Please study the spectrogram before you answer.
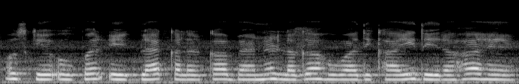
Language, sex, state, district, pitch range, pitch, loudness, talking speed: Hindi, female, Uttar Pradesh, Lucknow, 220-240 Hz, 230 Hz, -12 LUFS, 150 wpm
